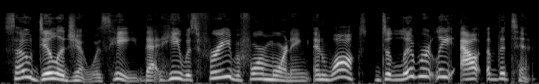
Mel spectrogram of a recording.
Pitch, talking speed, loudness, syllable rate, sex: 235 Hz, 190 wpm, -20 LUFS, 5.6 syllables/s, female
